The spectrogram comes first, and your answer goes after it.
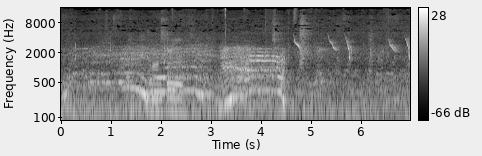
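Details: Limousin cattle at Grabag market on 25 April 2022, lowing in long, wavering, deep moos with rich harmonics that rise and fall twice, followed by several sharp descending high chirps over a steady crowd murmur.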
